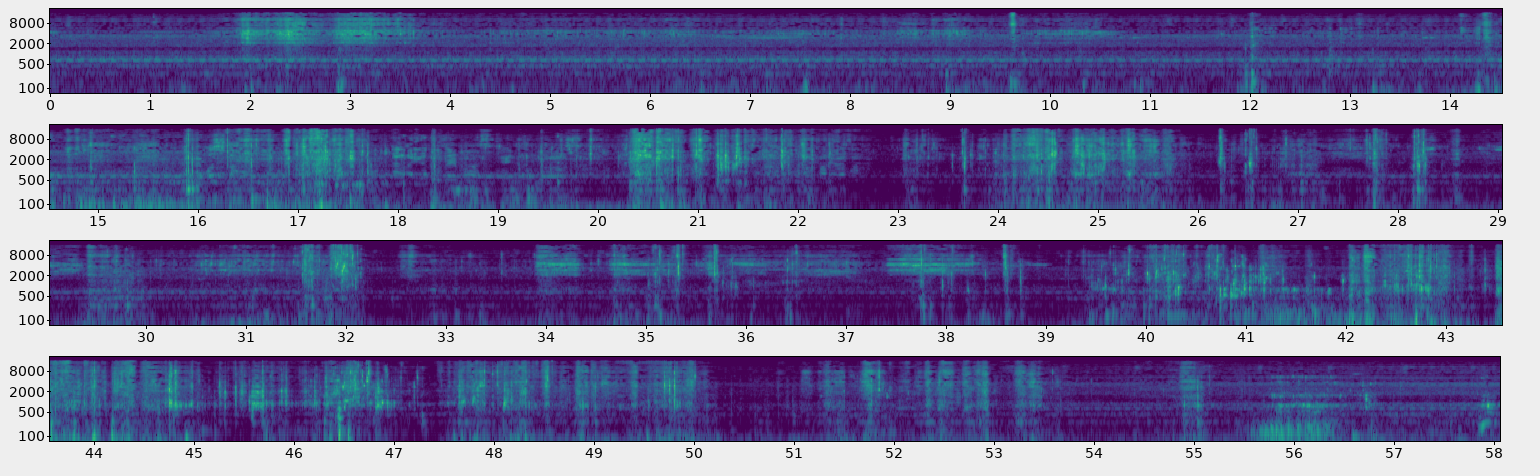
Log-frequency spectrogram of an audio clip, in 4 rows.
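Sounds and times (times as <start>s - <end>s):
sea water sloshing and splashing: 14.1s - 53.8s.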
